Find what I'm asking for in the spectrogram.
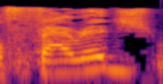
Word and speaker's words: Farage: Nigel Farage rhymes with garbage, and pretty boy blonde Boris Johnson, Thatcher's favorite journalist, and Lord Conrad Black's number one puppet.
